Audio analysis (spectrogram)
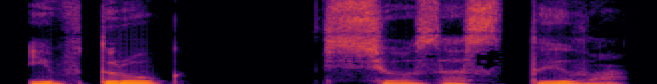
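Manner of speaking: ordinary delivery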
